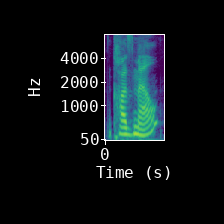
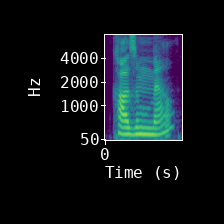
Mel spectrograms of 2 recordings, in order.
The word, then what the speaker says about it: Cozumel: literally imagine this yeah you're you're in cosm cosmell cozumel it's a city in mexico okay how do you spell it c-o-z-u-m-e-l i don't know don't judge me i'm sorry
